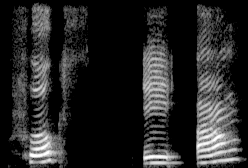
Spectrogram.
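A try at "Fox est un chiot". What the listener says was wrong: Éteint, fait la liaison.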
